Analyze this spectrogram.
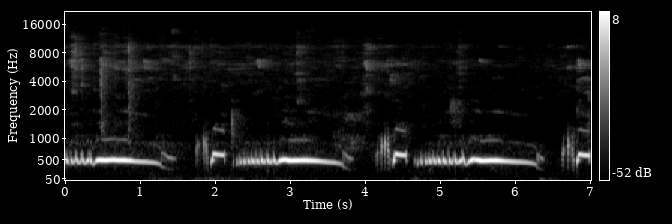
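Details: Very vocal puter dove giving low cooing phrases three times, each starting with a rolling, stuttered run and then settling into a long, steady coo that drops off at the end, followed by a short higher note.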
